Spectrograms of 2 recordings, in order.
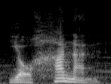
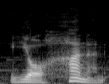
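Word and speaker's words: יוחנן: Ahora, el nombre Juan es un nombre hebraico. Se pronuncia Yohanan. Yohanan.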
